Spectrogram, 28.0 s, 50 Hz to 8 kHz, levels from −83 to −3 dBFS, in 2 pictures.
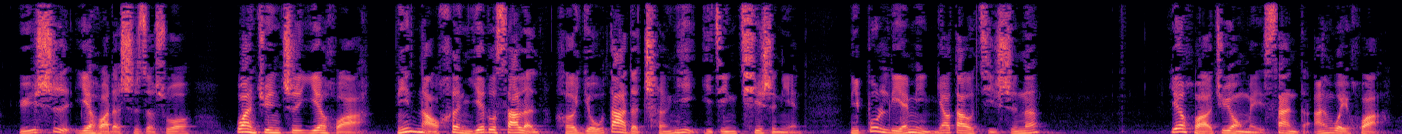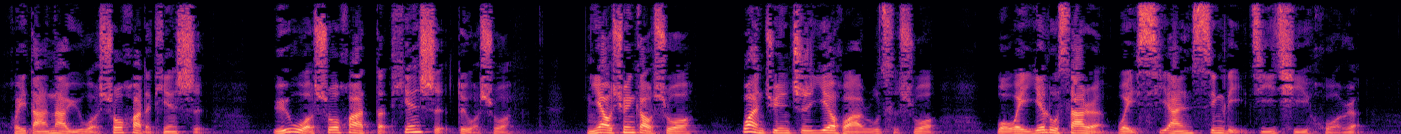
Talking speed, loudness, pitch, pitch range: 220 characters per minute, -20 LUFS, 125 Hz, 105-150 Hz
